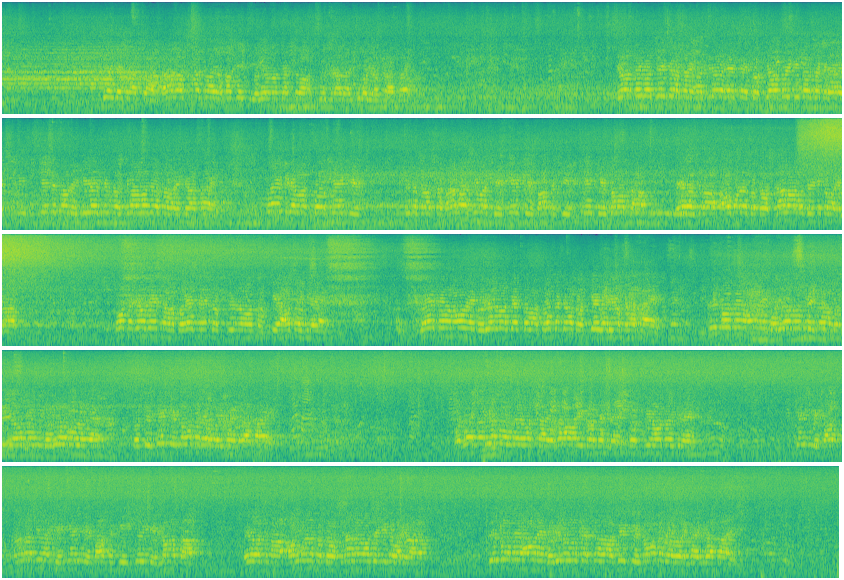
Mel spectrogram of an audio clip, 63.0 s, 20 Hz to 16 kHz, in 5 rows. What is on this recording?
Recorded at Yokohama station platform during transport collapse due to disruption of JR Keihin Tohoku line. Big crowd of people could not make back to Tokyo from the Yokohama fireworks display. Sounds of public announces, people walking and talking, trains departing. Recoded 4th of August 2015 Olympus DS-750, no editing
